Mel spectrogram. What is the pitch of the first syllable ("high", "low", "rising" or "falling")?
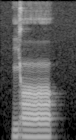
high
